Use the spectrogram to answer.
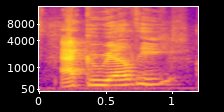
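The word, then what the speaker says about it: Akureyri: It's an imported beer called Ian Stock Toasted Porter from Akavuk, Iceland. – Okay, no, not even, that wasn't even close. – Akureli, Iceland.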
